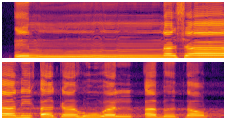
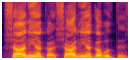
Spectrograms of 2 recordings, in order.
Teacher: اکثر لوگ حمزہ کو درمیانے کلمے کے اندر حذف کر دیتے ہیں، یعنی حمزہ کی آواز نہیں نکال پاتے۔ شانیہ کا بولتے ہیں، شانیہ کا، تو یہاں پر حمزہ کی آواز نہیں نکلی۔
